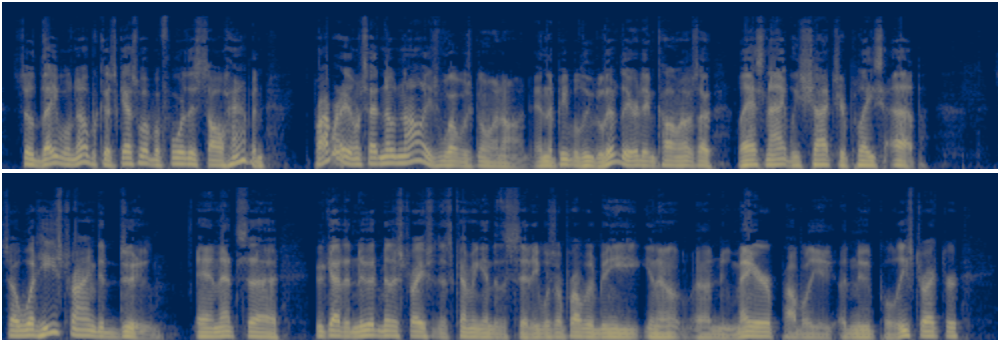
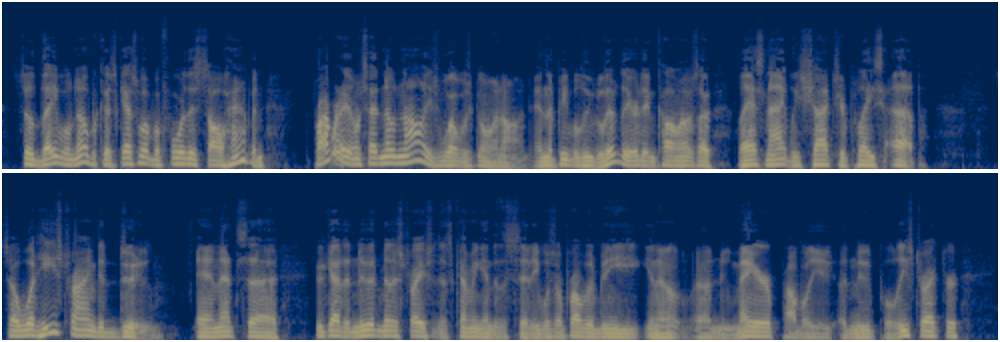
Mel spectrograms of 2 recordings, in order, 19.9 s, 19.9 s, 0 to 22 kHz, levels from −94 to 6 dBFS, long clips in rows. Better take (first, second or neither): first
